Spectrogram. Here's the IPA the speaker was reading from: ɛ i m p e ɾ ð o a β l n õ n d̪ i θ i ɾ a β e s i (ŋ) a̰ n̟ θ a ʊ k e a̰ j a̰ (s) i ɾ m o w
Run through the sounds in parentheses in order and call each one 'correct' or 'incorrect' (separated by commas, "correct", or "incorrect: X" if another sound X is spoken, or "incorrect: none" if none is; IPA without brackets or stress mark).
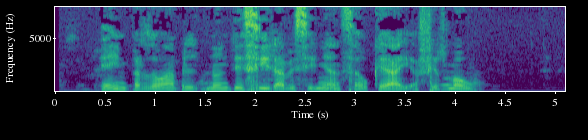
incorrect: ɲ, incorrect: f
